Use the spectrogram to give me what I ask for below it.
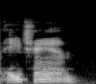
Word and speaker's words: Achane: Devon Achane, which he prefers his name to be pronounced like that apparently.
